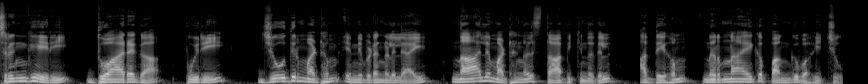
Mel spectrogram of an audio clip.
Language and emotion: Malayalam, neutral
